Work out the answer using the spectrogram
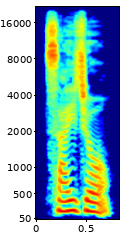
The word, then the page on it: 斎場: female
